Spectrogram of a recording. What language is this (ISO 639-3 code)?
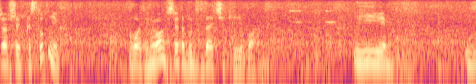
rus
